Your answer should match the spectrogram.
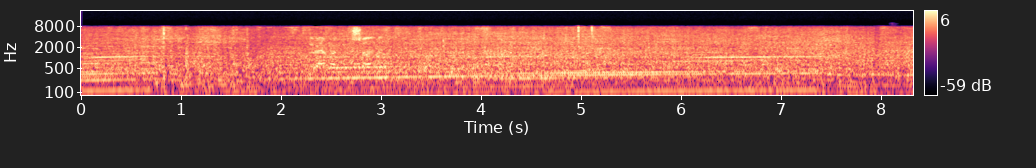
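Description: The Golf's turbocharged VR6 engine, heard from inside the cabin, pulling hard at high speed with its pitch climbing slowly through one gear. Near the end the pitch breaks and drops.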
